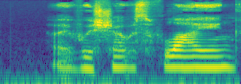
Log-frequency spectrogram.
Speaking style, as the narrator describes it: sighed

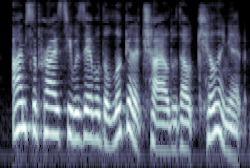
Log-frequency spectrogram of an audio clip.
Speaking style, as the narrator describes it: Valavi spat

